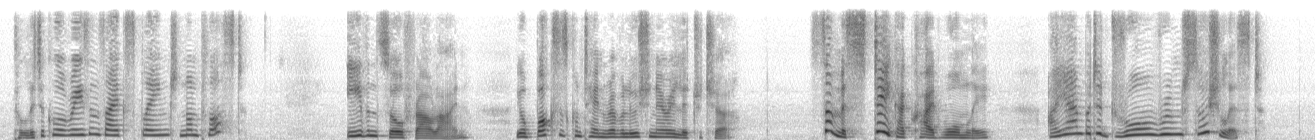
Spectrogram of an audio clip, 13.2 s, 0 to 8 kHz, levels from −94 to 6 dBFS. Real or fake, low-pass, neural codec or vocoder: fake; 7.2 kHz; codec, 16 kHz in and 24 kHz out, 1 kbps, XY-Tokenizer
